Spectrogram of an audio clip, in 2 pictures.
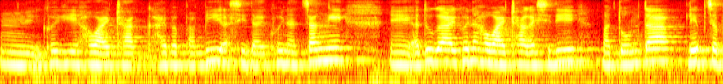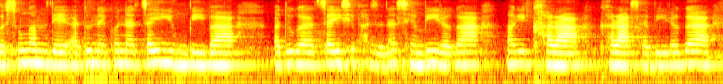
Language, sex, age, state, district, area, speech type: Manipuri, female, 18-30, Manipur, Thoubal, rural, spontaneous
